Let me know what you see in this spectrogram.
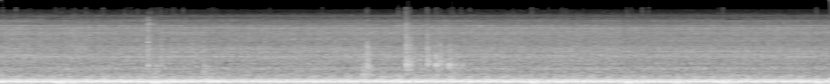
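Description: Volkswagen Saveiro engine idling steadily with a loud, even low hum, heard close with the hood open. A few light clicks from hands working in the engine bay come at about one and three seconds in.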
